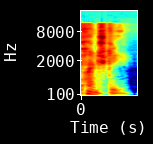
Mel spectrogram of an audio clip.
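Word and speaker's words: pączki: Punchkkey. So, locally, all of the old Polish grandmothers around here pronounce it punchky.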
